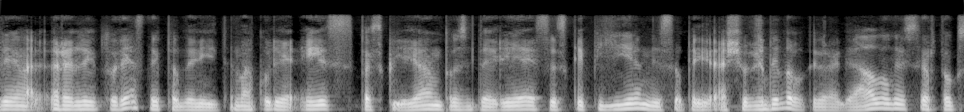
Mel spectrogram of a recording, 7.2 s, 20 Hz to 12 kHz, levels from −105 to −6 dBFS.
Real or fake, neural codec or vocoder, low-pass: fake; codec, 16 kHz, 1 kbps, FreqCodec, larger model; 7.2 kHz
